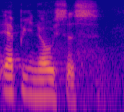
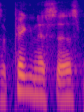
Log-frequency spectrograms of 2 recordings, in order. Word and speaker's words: epignosis: The word lust there is, I always pronounce that epinosis. The correct pronunciation is epignosis, but I didn't like that word.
